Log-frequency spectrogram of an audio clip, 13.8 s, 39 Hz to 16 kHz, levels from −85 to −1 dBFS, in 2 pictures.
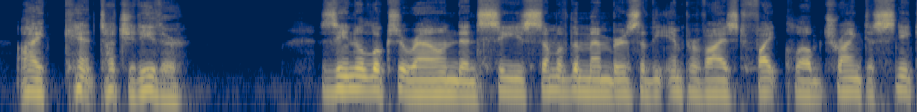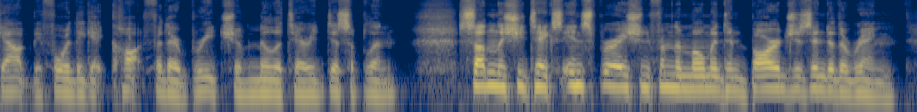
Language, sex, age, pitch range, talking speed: English, male, 30-49, 110-140 Hz, 195 wpm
